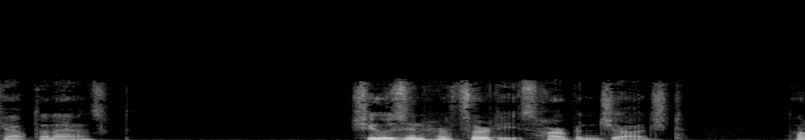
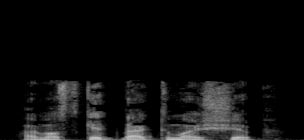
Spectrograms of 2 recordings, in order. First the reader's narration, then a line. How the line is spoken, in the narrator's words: said curtly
